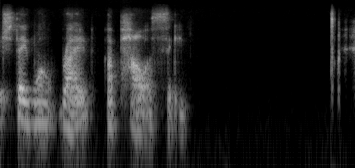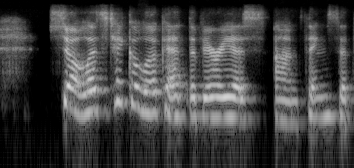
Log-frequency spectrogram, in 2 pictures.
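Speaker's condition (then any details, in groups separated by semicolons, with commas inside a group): No condition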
